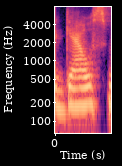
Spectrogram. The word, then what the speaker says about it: Gauss: And Gina would also like to know, I hope I'm pronouncing this wrong, right, G-A-U-S-S-I-N, Gaussian? A Gaussian meter? – Oh, a Gauss meter.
